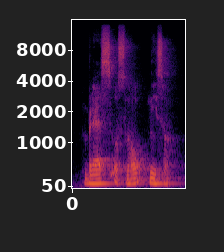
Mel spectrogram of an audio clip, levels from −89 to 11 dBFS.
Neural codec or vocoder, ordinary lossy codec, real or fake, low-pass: codec, 44.1 kHz, 7.8 kbps, DAC; none; fake; 14.4 kHz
